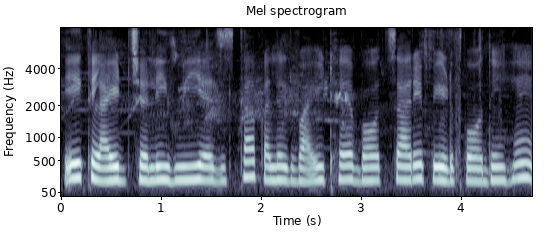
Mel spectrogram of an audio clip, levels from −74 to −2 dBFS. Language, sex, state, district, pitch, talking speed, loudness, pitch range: Hindi, female, Jharkhand, Deoghar, 200 Hz, 180 wpm, -16 LUFS, 190-205 Hz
